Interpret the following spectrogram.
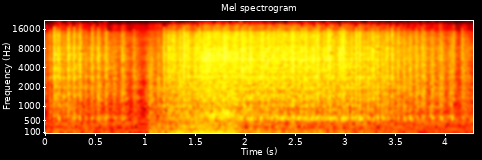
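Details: Electric tricycle wheel spun: rough rhythmic scraping knock about four times a second inside brake drum, wheel heavy and brakes weak; glued brake lining detached from shoe with age, brake shoe replaced.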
